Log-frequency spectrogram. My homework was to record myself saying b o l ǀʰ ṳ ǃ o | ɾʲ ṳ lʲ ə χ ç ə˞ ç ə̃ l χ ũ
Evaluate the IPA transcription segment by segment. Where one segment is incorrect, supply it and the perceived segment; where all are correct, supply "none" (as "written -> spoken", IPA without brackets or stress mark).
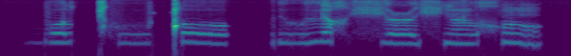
none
